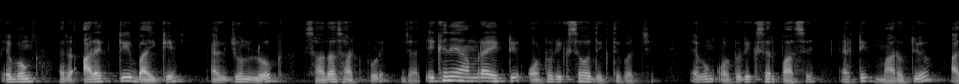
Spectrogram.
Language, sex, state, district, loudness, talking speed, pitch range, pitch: Bengali, male, West Bengal, Dakshin Dinajpur, -29 LUFS, 145 wpm, 100-135 Hz, 120 Hz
